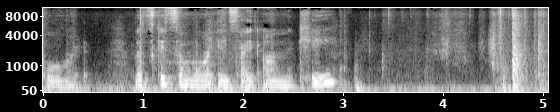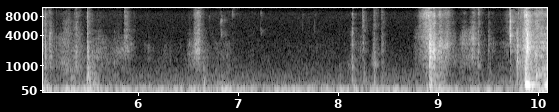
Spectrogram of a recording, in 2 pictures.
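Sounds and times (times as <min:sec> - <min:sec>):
cards rustling: 0:08.1 - 0:10.0.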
